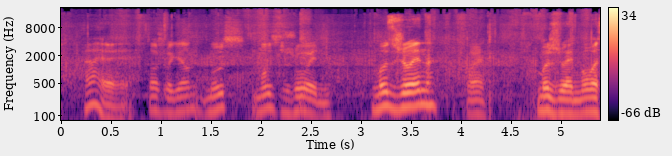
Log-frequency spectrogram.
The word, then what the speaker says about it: Mosjøen: Mosjoen. Mosjoen? Ouais. Mosjoen, bon bah ça part. On est à Mosjoen et on est en train de visiter une rue très sympathique.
